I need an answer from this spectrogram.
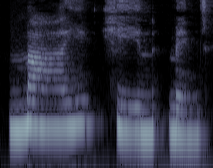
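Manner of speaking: mae hi'n mynd, spelled out very slowly. Shown as a demonstration. Teacher slowing a phrase for learners. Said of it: "She's going".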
